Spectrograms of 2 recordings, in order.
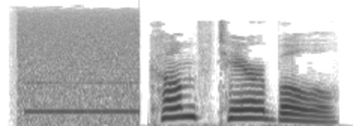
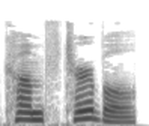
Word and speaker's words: comfortable: always will be are there any words you pronounce differently from your peers edit I'm from Southeast Texas for context com terb edit why is this getting so many up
